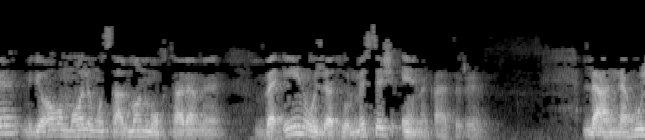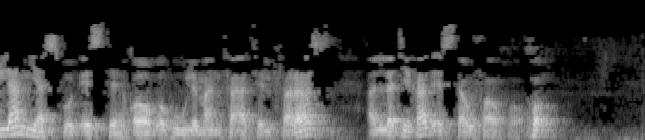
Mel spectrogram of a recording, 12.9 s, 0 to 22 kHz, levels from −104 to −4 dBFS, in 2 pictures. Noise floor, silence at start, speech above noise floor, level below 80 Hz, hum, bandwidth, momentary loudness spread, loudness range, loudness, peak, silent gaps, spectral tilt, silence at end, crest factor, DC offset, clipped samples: -70 dBFS; 0 s; 41 dB; -60 dBFS; none; 11 kHz; 13 LU; 3 LU; -29 LUFS; -10 dBFS; none; -6 dB/octave; 0.85 s; 20 dB; under 0.1%; under 0.1%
